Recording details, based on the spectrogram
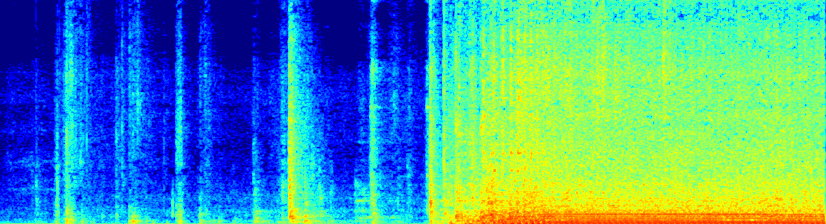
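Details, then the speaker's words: Junked Toro mower with a ready-start (no prime, no choke) engine, freshly fueled, catches at once on a pull and settles into a steady, even buzz with no misses or surging. Normal running. "All right, I just got to stop it right there. What? First pull? Are you kidding me?"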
